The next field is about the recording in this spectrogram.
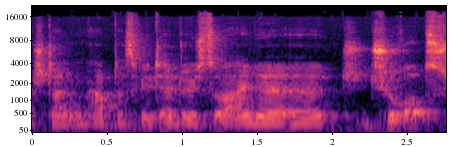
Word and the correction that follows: Chrysops: spricht man, oder Chirsops? Oder Chrysops. Chrysops, ja, ich denke.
